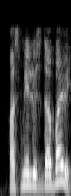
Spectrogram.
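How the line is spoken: Cheerful. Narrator (Russian): весело подхватил Ломакин

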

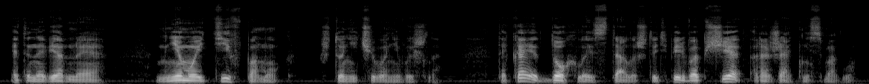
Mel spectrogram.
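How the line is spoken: Tired, bitter tearful whisper. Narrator (Russian): устала и горько сквозь слезы шептала ему

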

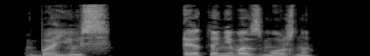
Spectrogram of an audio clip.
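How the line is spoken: Calm. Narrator (Russian): спокойно вступил в разговор мистер Дуглас Хьюз

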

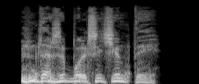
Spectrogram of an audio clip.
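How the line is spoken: Snorting. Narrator (Russian): хмыкнул Слава

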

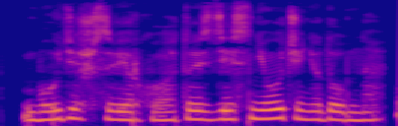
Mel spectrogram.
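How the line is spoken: Breathless exhale. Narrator (Russian): выдохнул Лев

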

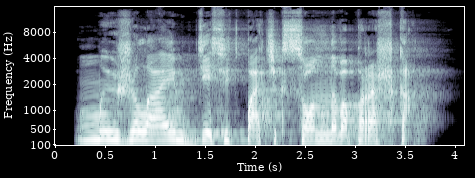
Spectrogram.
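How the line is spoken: Barking woman. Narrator (Russian): рявкнула тетушка Манефа

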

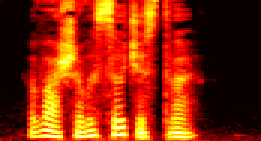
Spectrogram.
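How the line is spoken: Hoarse, strained voice. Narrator (Russian): голос сиплый, затрудненный, словно он выталкивал из себя слова

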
